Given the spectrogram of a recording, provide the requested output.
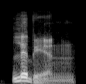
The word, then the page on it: Libyan: British English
